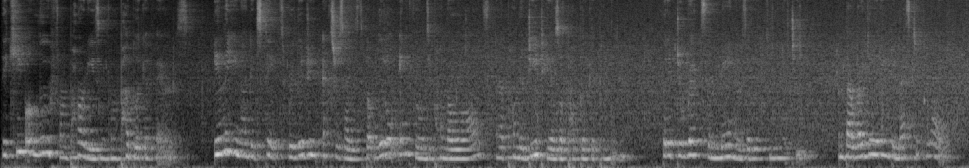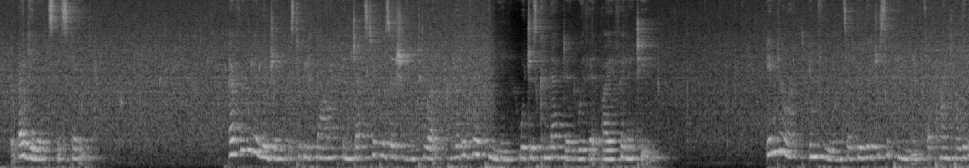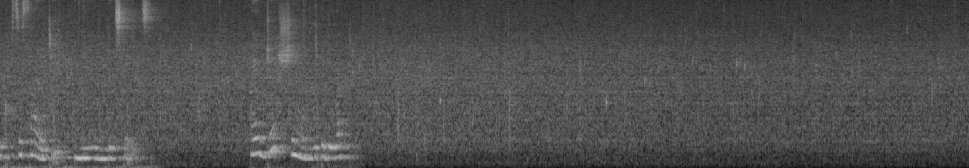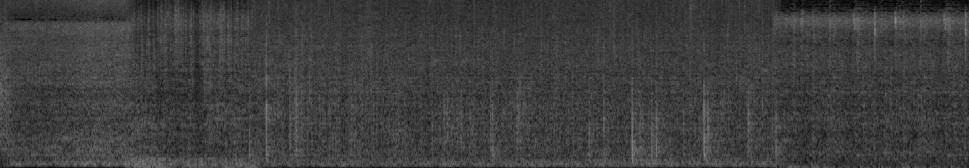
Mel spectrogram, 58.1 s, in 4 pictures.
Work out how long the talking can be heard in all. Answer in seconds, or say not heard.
29 s.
